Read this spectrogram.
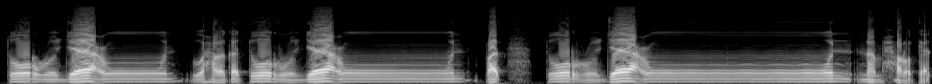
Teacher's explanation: Sebelumnya ada huruf mad, maka au-nya ini kita boleh panjangkan 2 harokat, 4 harokat atau 6 harokat. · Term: mad arid lis sukun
